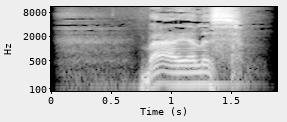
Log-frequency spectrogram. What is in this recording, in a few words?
survivor mourn, voice; Left 4 Dead 2; coach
